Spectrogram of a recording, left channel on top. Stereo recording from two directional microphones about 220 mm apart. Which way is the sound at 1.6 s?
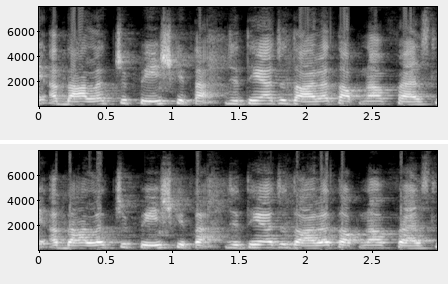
15° left (ahead or behind).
